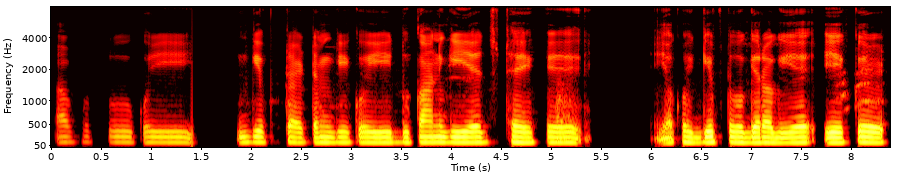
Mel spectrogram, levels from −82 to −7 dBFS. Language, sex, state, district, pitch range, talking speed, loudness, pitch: Rajasthani, male, Rajasthan, Churu, 110-115 Hz, 135 wpm, -22 LUFS, 110 Hz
